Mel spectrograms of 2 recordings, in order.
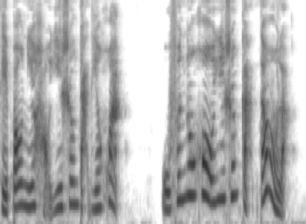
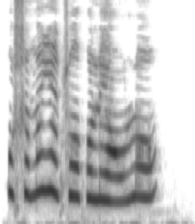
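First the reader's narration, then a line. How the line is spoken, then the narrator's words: Crying. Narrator (Chinese): 他哭道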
